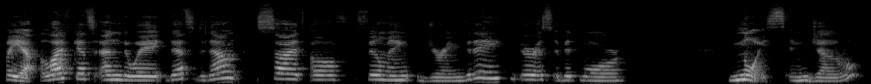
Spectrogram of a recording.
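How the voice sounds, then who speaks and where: A woman's voice: mid-range voice, expressive, unhurried. A woman in her thirties with a Dutch accent, chatting casually and rambling with lots of fillers and asides as a crafting vlogger, recorded on a phone at home. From Netherlands.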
